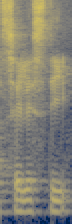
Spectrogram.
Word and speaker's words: Celestee: Anche la controparte chiusa è un modello del marchio francese, la Focal CLSD, con due E alla fine pronuncia giustamente alla francese.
